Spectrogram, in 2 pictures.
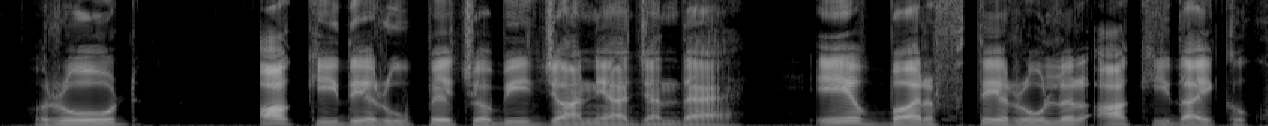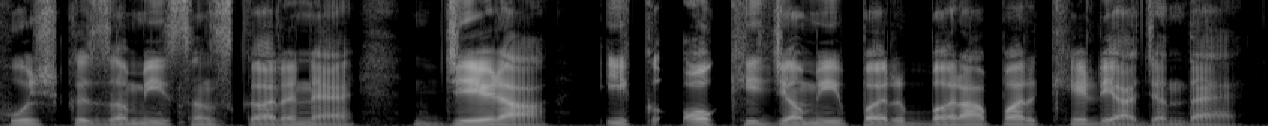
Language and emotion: Dogri, neutral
